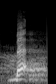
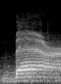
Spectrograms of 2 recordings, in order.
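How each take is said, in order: First: The sound is cut off abruptly at the end. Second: The sound flows on smoothly from the throat. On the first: The speaker calls it wrong. "ba bukan" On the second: The speaker calls it right. "tapi mengalir"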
